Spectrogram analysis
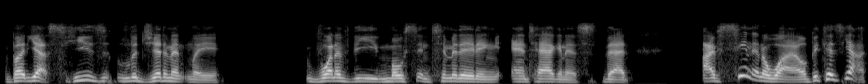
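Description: A young man co-hosting a casual podcast chat, animated and laughing often, swearing as he retells a film scene. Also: mid-range voice, moderate pace, no room sound, muffled recording. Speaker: podcast co-host.

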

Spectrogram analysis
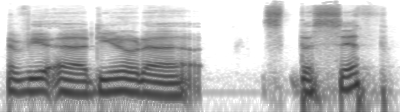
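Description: Deadpan hesitant man on a dry mic. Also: medium pitch, moderate pace, clear, resonant tone, no room sound. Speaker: podcast co-host playing a robot bit. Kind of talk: casual podcast banter.

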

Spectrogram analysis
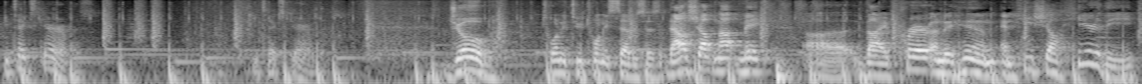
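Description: A man's voice: medium pitch, expressive, a little slow, creaky, pauses often, darkish tone, reverberant, faint music behind. A man preaching a sermon in a folksy manner, joking aside and reading scripture aloud in a church.

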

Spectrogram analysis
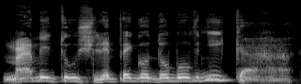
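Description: A man voicing a rough, bullying male burglar who talks in a brash, mocking and threatening way. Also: fairly low pitch, sing-song, slow, a little mellow, pitched above the performer's own voice, heavily acted.

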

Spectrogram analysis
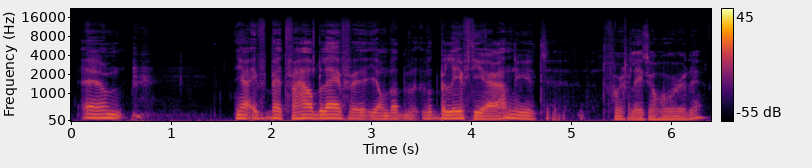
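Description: Male radio host, low voice, brisk and slightly halting, studio interview. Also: steady tone, creaky, darkish tone, dry recording.

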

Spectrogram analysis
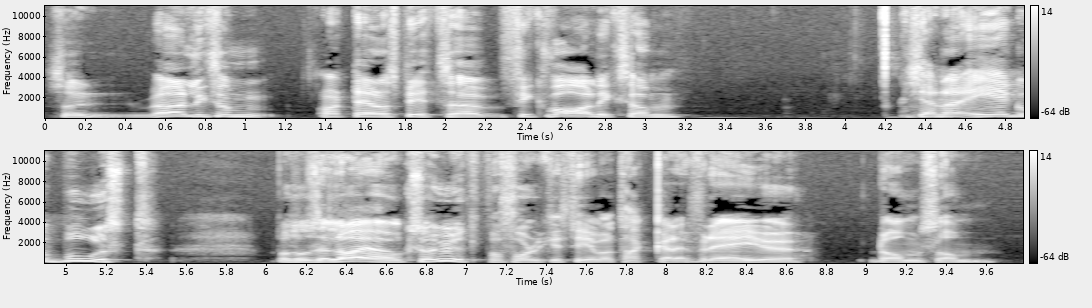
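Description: A man co-hosting a podcast, telling a story in a lively, casual way and swearing freely. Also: fairly high pitch, vocal fry, no room sound, clean studio sound. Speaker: podcast co-host. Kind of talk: casual chat.

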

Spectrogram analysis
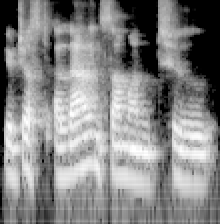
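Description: An older man with an Irish accent giving advice in a thoughtful, halting, conversational way. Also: medium pitch. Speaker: child psychology expert giving advice. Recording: roomy, echoing sound.

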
